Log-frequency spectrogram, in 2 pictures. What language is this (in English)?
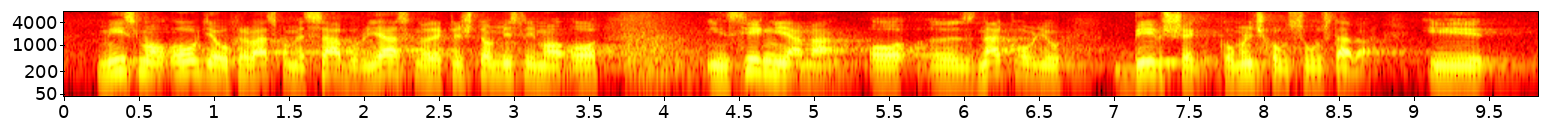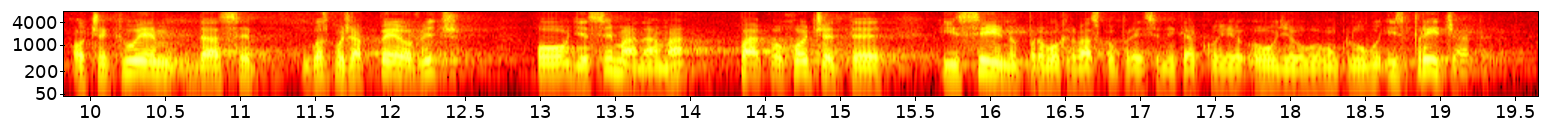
Croatian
